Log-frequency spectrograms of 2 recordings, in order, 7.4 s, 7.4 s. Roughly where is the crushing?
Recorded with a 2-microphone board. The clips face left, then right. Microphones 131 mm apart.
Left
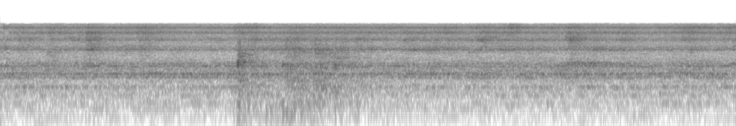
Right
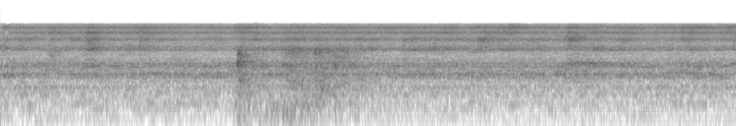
Centre.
